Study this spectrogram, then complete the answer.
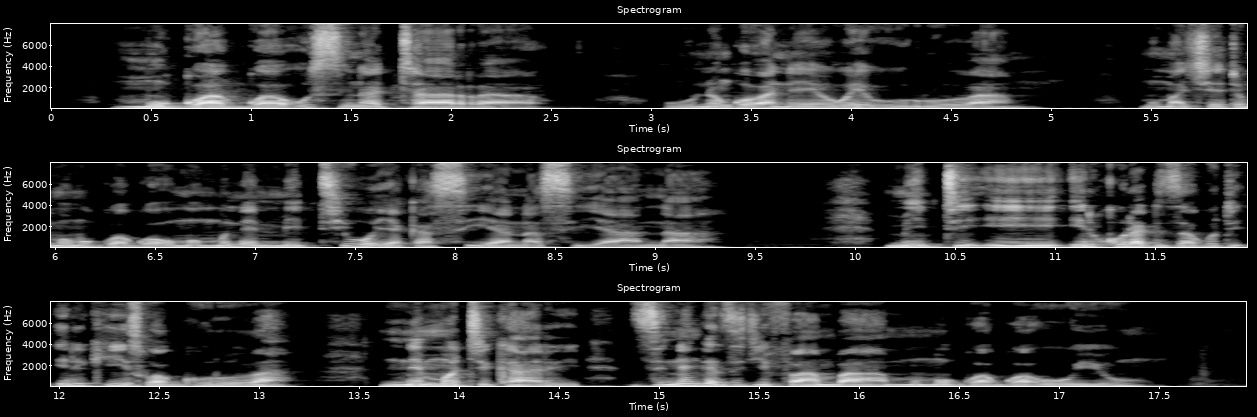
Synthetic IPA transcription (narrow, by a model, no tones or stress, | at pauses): muɡʱwaɡʱwausinatʰara | uno̞ŋɡo̞ʋane̞we̞ɦuruʋa | mumat͡ʃe̞to̞mumuɡʱwaɡʱwaumumune̞mitʰiwo̞jakasijanasijaːna | mitiʔijiʔːɾikuɾatid͡zak̬ut̬iʔiɾikuiswaɡʱuɾuʋa | ne̞mo̞tikaɾid͡zine̞ŋɡe̞d͡zit͡ʃifambamumuɡʱwaɡʱwauːju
